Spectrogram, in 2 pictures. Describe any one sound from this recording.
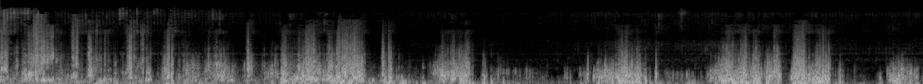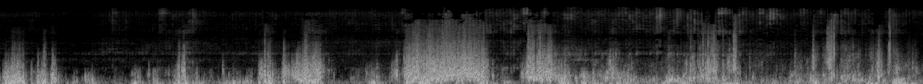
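Strong wind gusts buffet the microphone outdoors.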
